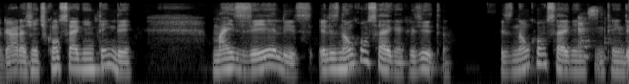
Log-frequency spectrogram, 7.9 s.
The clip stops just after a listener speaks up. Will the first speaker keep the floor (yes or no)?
yes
